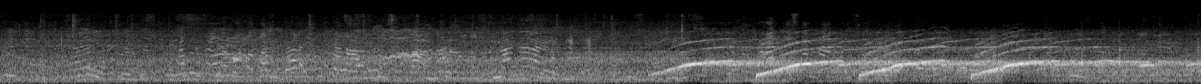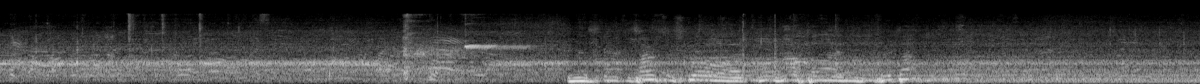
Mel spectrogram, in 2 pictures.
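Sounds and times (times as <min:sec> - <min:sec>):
siren wailing: 0:06.5 - 0:11.8.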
